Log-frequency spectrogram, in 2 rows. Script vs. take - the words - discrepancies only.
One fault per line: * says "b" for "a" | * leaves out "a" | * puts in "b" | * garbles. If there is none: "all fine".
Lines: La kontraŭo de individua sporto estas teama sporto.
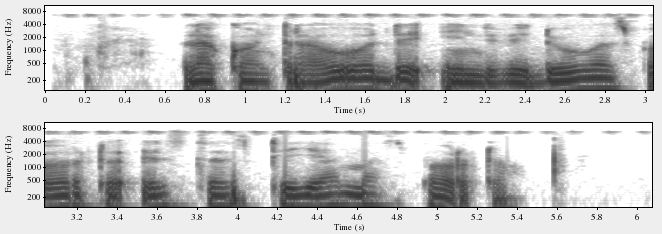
all fine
